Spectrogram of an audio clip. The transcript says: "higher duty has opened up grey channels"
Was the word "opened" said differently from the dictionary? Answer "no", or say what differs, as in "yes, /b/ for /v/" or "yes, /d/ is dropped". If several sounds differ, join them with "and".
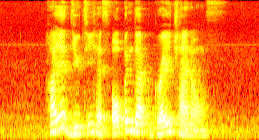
no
